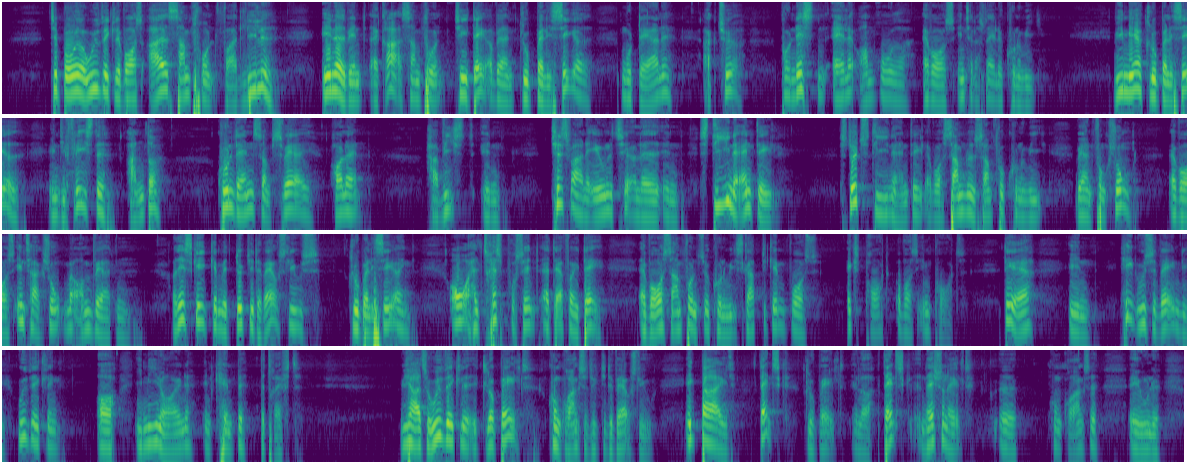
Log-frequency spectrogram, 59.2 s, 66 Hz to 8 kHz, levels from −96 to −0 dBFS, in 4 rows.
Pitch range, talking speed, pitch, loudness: 125-170 Hz, 125 wpm, 145 Hz, -29 LUFS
